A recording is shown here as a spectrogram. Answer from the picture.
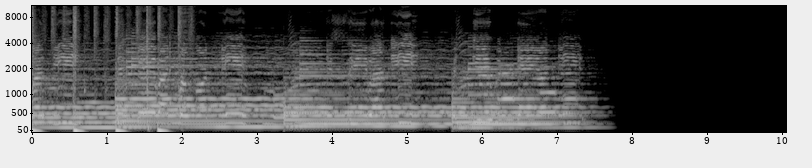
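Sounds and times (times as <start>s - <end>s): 
afrobeats music sample: 0.0s - 7.3s.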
